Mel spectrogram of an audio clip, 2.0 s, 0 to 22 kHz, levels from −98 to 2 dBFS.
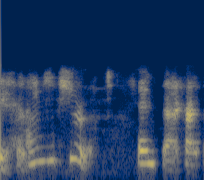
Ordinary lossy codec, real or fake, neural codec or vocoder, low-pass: Opus, 24 kbps; fake; codec, 16 kHz, 1 kbps, FunCodec, trained on LibriTTS, 50 frames a second; 5.4 kHz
